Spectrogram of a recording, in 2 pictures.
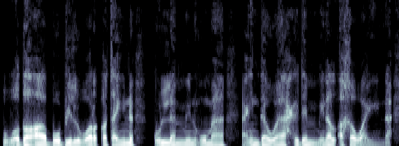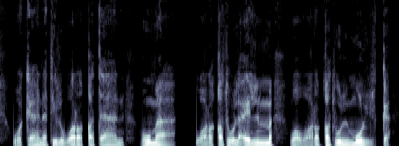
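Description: Deep, husky male audiobook narrator. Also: animated, moderate pace, a little mellow, no echo, clean studio sound. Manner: dramatic, varied storytelling delivery.

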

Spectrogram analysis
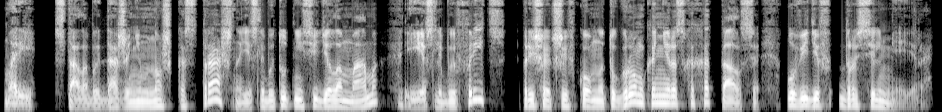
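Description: Guy reading a fairy tale aloud, super animated, dry close mic. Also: on the low side, a little fast, few pauses, dry recording. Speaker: audiobook reader. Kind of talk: expressive storybook narration.

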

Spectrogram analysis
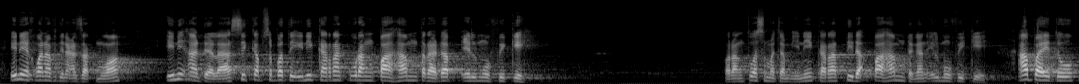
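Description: In a mosque hall with long reverb, a man delivers a religious lecture as an Islamic preacher. He tells stories and poses questions to the audience, and his voice is fairly high and fairly bright.

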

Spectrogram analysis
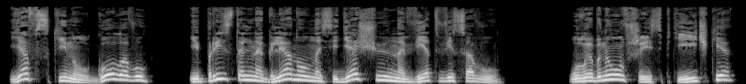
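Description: A man reading a first-person audiobook in an expressive way. His voice sits a bit high and moves through a lively pitch range. The recording is dry and close to the mic. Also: dry recording. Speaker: audiobook narrator.

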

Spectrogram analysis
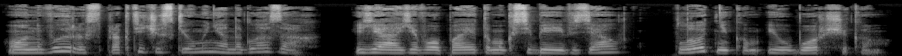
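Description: A woman's voice: fairly low pitch, fairly even intonation, moderate pace, warm tone, no room sound, clean studio sound. A woman voicing a male museum owner speaking with emphatic reproach in an audiobook. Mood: sad. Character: older male museum owner, sad then indignant.

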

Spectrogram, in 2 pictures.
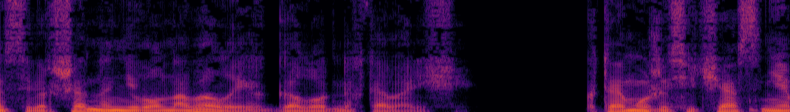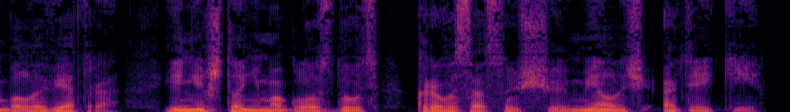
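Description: A man narrating a first-person fantasy audiobook with an expressive reading. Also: sits low, dry recording, studio quality.

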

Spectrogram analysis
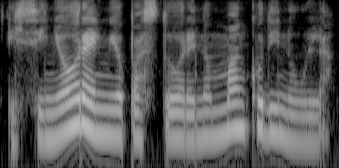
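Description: Mary, a woman reading a gentle pious blind girl. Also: on the low side, moderate pace, no room sound, highs cut off, close to an everyday voice.

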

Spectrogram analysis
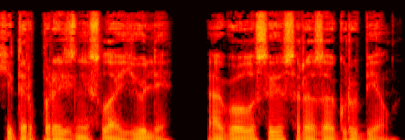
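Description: A man narrating an audiobook with a steady, expressive reading, close to the mic. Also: deep voice, a little fast, dry recording.

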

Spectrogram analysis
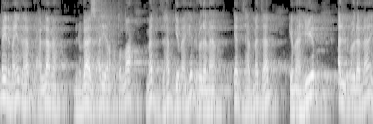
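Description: A man teaching a religious lesson who keeps asking "what?" so listeners finish his phrases, and repeats each key point. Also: fairly high pitch. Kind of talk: Islamic study lesson. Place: mosque learning center hall. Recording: echoey hall, faint room noise.

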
